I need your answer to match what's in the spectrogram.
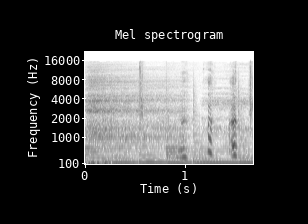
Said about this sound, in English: Heavy breathing.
